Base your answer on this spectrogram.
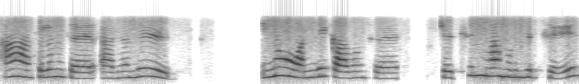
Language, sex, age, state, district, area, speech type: Tamil, female, 30-45, Tamil Nadu, Ariyalur, rural, conversation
